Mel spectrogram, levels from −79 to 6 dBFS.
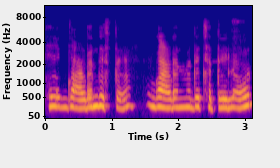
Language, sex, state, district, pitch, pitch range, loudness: Marathi, female, Maharashtra, Washim, 240 Hz, 225-255 Hz, -18 LUFS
